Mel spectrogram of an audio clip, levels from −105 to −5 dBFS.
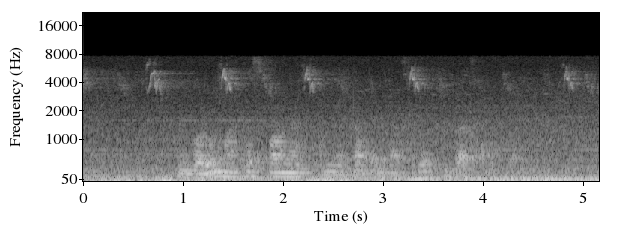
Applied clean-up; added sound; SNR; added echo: none; Gull, seagull / Fowl; -2 dB; reverberation time 0.9 s.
